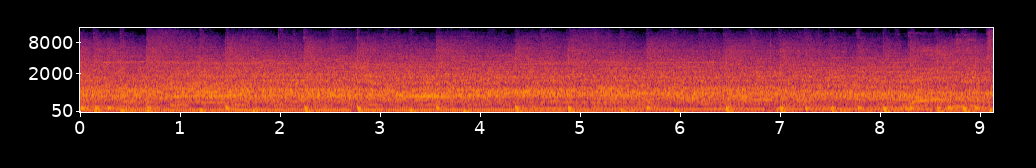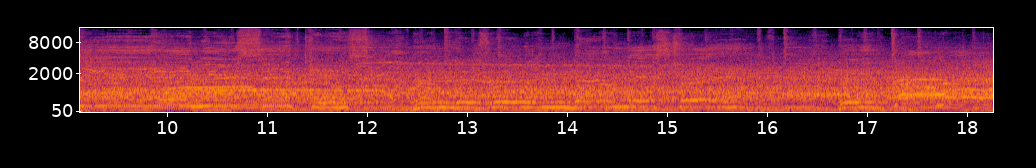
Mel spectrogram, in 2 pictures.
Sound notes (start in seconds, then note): 3.9 cheers and applause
